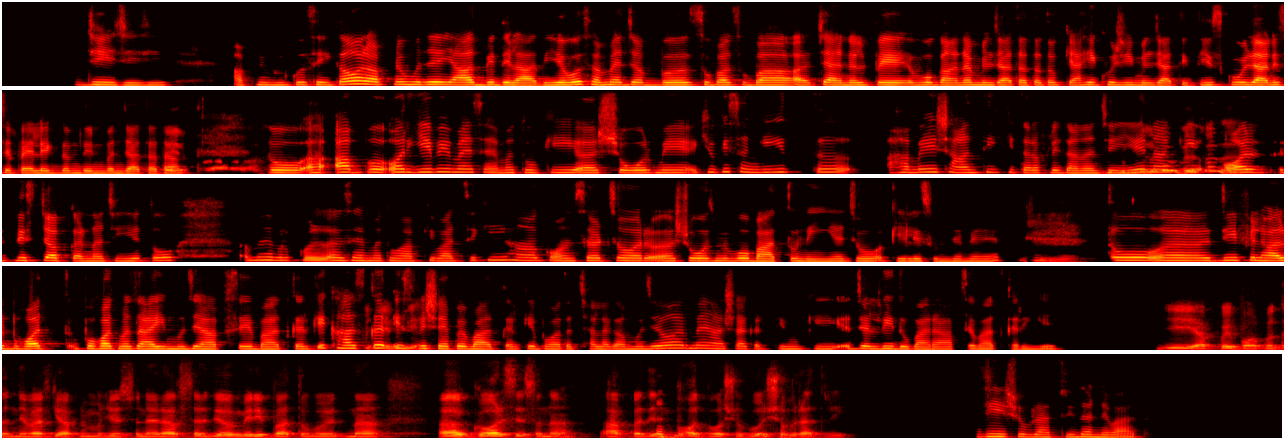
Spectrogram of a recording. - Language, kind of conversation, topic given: Hindi, podcast, कौन-सा गाना आपको किसी की याद दिलाता है?
- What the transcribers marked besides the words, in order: other background noise; unintelligible speech; in English: "डिस्टर्ब"; in English: "कंसर्ट्स"; in English: "शोज़"; chuckle; tapping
